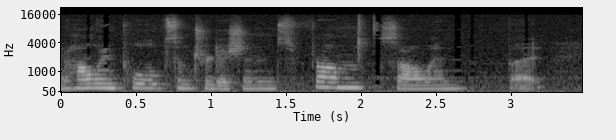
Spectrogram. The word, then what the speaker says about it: Samhain: And then there's Samhain, which most of you would look at that word and say Samhain, but no, it's pronounced Samhain.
